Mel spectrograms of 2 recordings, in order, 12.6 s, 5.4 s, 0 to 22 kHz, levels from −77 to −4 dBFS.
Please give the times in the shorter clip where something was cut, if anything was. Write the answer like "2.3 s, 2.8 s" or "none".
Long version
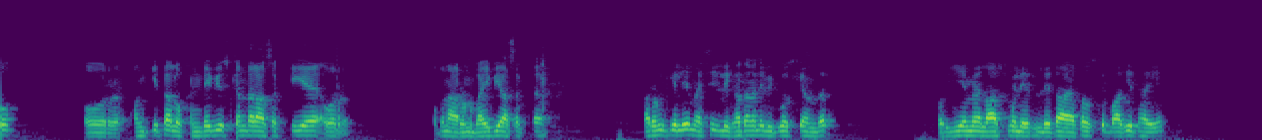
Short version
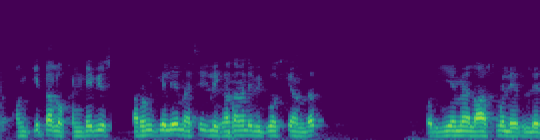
1.1 s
